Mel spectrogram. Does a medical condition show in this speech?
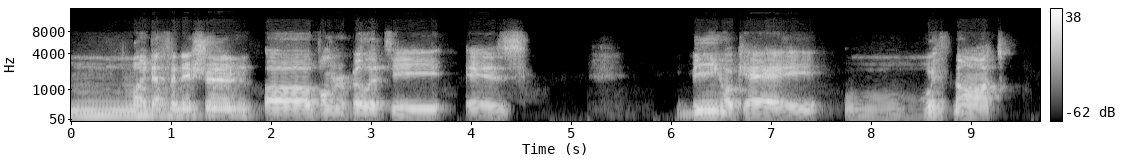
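Yes: stutter; stutter from young age, intensified in teenage years; uses breathing technique learned on speech course in UK; audible stutter now, unusual sound, listeners react with surprise, confusion or discomfort; here prolonged sounds, blocks.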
